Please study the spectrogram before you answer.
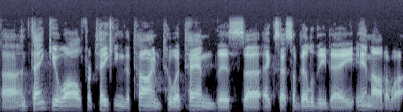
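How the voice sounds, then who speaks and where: Man, committee member, podium speech, loud voice, hesitant fillers. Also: medium pitch, normal speed, dull audio. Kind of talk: formal public speech. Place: large city hall event space. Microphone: podium microphone.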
